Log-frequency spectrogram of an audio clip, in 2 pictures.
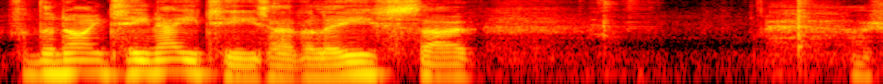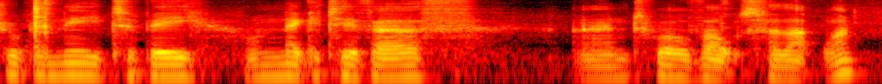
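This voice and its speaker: An unhurried man with a lowish voice and fairly even intonation works at his bench, thinking aloud in a casual, tentative, unscripted way. It resembles a hobbyist's video diary, recorded with noticeable background noise.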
